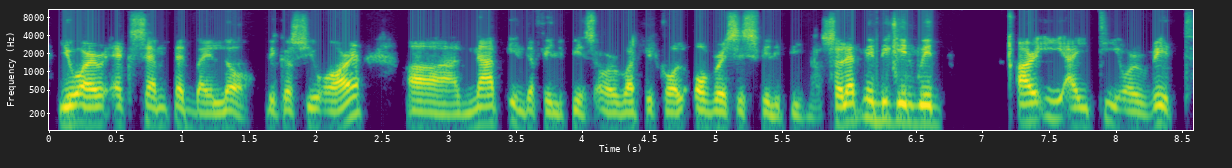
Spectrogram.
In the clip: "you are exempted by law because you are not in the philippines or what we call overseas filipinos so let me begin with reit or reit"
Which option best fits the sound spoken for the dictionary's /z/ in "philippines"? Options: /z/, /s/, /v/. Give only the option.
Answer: /s/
